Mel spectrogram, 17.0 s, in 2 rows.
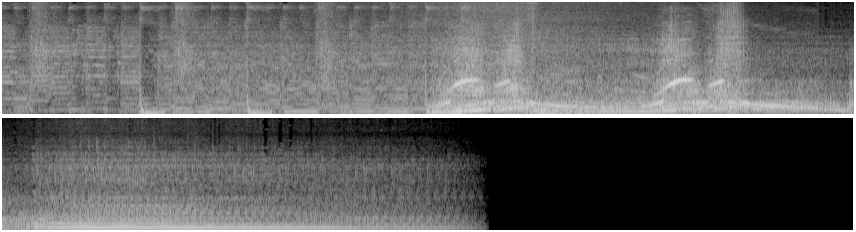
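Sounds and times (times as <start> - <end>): car engine revving and idling: 2.9 - 13.4.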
